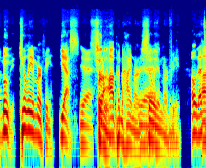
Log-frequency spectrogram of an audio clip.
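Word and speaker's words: Cillian: or movie uh movie Killian Murphy yes Oppenheimer San Murphy oh that's how you pronounce it yes I believe so yeah uh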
